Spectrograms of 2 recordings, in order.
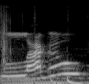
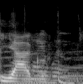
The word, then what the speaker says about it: Iago: and your name is lago is that right it's almost this uh yeah yeah almost most of the tutors mispronounce my name because it's not with an l it's with an eye it's iago go okay i thought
